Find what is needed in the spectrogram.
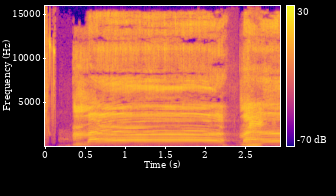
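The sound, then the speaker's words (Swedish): A person's voice imitating a cow's moo: one long, steady, harmonic lowing call lasting about two seconds, then a second call starting just before the end. “Det där var ju en människa som försökte vara en get. Du säger att det var en människa. Är det någon som säger emot? Nej, jag tror också det är en människa.”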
